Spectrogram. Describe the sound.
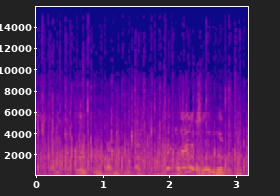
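An audience at a Comic Con panel breaks into a steady round of applause, a dense wash of clapping that stays loud throughout, with voices and a few cheers rising over it.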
